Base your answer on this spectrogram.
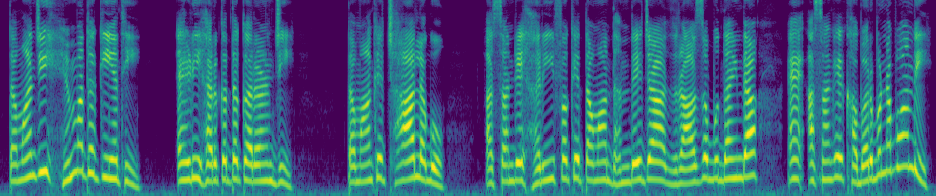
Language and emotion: Sindhi, angry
